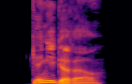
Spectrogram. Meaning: inflection of gängig: 1. strong/mixed nominative masculine singular comparative degree 2. strong genitive/dative feminine singular comparative degree 3. strong genitive plural comparative degree
- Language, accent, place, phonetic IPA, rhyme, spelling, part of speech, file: German, Germany, Berlin, [ˈɡɛŋɪɡəʁɐ], -ɛŋɪɡəʁɐ, gängigerer, adjective, De-gängigerer.ogg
